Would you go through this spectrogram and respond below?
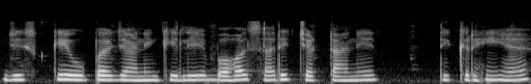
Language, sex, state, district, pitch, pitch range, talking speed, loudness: Hindi, female, Chhattisgarh, Bastar, 210 Hz, 200-215 Hz, 125 wpm, -15 LUFS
